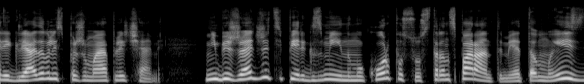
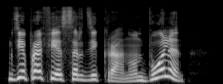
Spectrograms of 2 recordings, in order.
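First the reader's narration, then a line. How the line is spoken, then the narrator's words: Agitated question. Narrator (Russian): взволнованно спросила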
